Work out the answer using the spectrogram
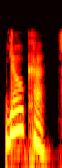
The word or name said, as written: yokuts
